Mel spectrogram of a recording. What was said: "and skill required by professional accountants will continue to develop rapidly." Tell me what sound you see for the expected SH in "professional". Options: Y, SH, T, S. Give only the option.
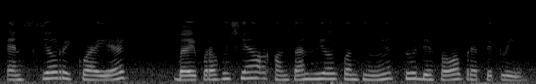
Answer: S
